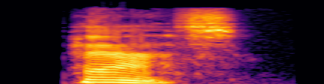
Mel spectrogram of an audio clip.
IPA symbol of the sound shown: æ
